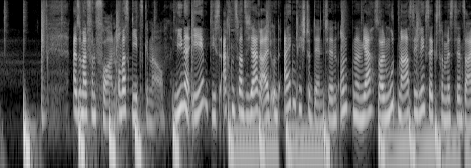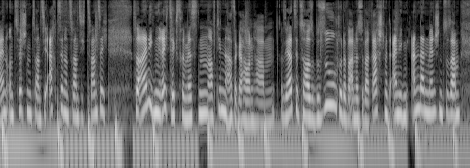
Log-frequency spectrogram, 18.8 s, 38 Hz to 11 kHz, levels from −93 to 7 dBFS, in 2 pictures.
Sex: female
